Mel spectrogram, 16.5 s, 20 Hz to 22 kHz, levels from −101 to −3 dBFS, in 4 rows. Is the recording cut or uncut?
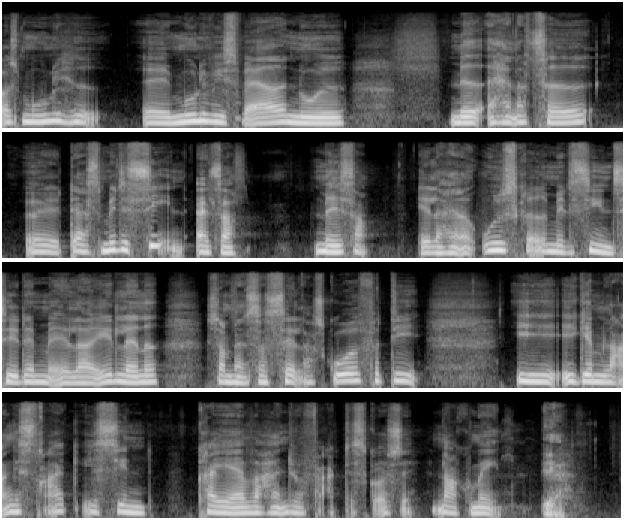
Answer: uncut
